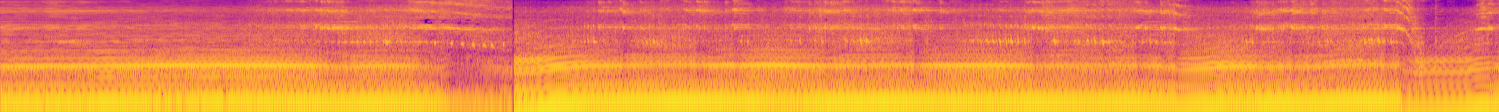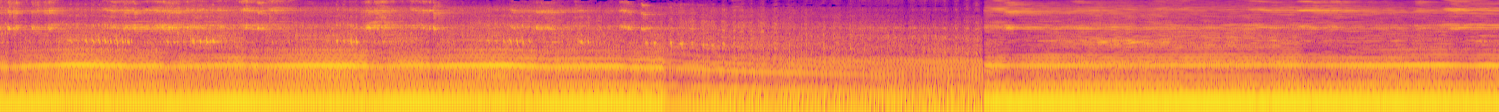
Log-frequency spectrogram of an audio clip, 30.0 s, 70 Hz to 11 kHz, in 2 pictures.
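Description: Coocheer 58cc two-stroke brush cutter running near full throttle while its blade cuts through weeds. The engine speed dips and climbs back twice, about five and fourteen seconds in, and sags lower with a falling pitch for a few seconds near the end before returning to full speed.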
